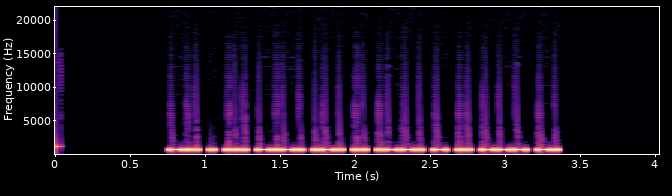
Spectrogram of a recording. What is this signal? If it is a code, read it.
Morse code, heard as a keyed tone, about 46 wpm, 700 Hz. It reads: DESCRIPTION
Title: Sentences from Top 1300 Words - New Word Drill - 45wpm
